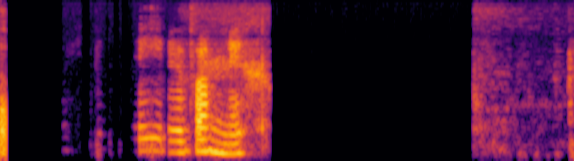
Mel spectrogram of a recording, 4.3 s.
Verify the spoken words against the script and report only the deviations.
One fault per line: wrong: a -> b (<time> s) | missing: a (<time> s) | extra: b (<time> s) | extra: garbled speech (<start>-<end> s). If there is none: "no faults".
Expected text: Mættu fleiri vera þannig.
missing: vera (1.4 s)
